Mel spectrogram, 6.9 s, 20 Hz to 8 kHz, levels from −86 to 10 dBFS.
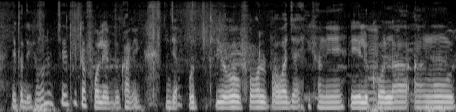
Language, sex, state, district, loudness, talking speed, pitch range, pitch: Bengali, male, West Bengal, Jhargram, -18 LUFS, 130 wpm, 145-150 Hz, 150 Hz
